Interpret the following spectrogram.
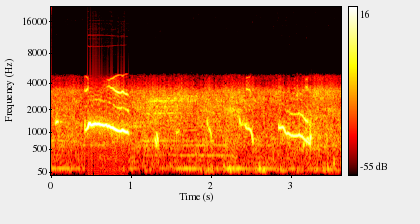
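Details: Labrador Retriever puppies playing outdoors and chasing their mother: three drawn-out, high whines that slide downward, spaced about a second apart, with a low background hum.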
